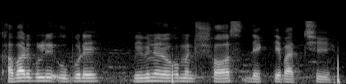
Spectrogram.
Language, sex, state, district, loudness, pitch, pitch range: Bengali, male, West Bengal, Cooch Behar, -20 LUFS, 150 Hz, 135-160 Hz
